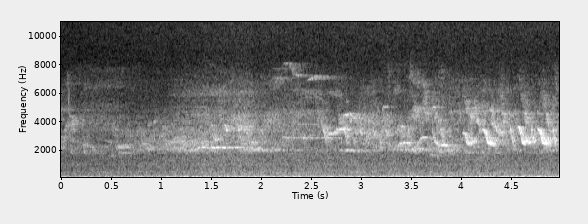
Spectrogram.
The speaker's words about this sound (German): Da kannst du dann, wie bei diesen Jazzem oder wie die heißen, bei diesen Musikprogrammen, kannst du eine Aufnahme machen von dem Vogel, den du gerade hörst. Und da ist er.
